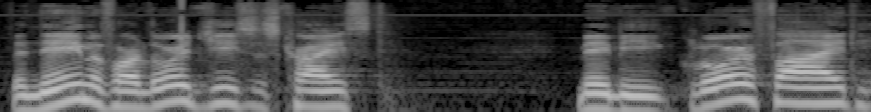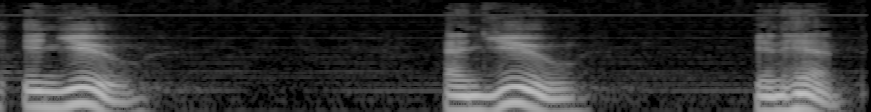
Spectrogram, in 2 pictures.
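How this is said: The final 'you' is strongly stressed.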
